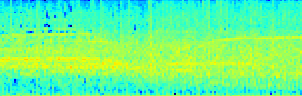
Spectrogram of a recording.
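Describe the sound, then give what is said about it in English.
Women in an audience clap steadily for about three seconds, a dense, even patter of many hands with a faint murmur of the crowd underneath. “Let me hear the women clap that are loyal to their men, truthfully.”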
